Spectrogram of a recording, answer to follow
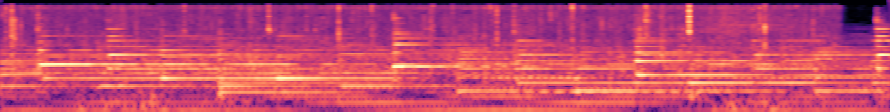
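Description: Slow background music with sustained notes, laid over the sound of rain falling on shallow water.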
